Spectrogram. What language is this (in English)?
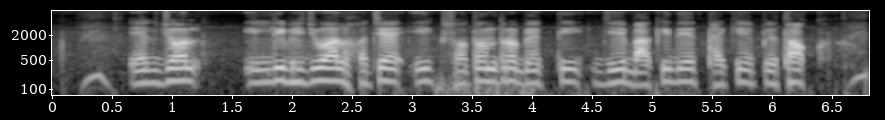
Bangla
